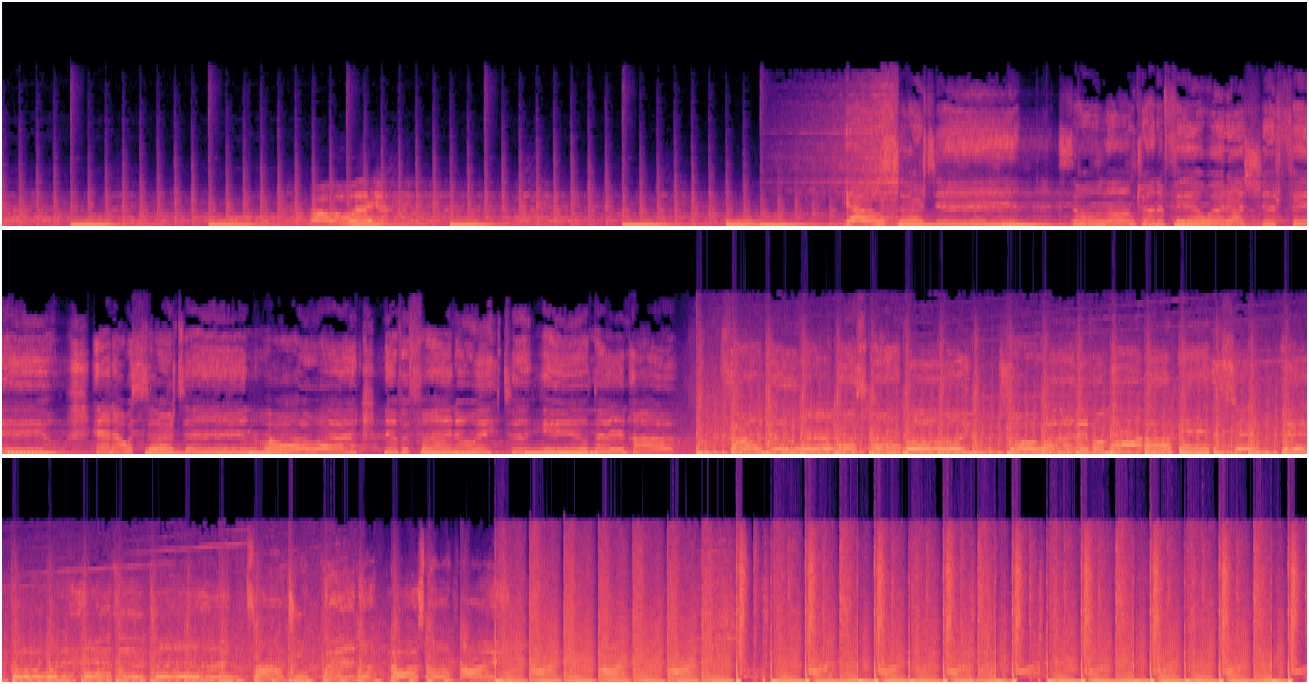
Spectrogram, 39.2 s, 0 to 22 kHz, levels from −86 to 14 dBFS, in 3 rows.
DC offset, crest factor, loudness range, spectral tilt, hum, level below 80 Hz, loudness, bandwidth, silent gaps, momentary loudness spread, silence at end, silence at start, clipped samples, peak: under 0.1%; 10 dB; 9 LU; -4 dB/octave; none; -16 dBFS; -10 LUFS; 16.5 kHz; none; 12 LU; 0 s; 0 s; 0.4%; 0 dBFS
